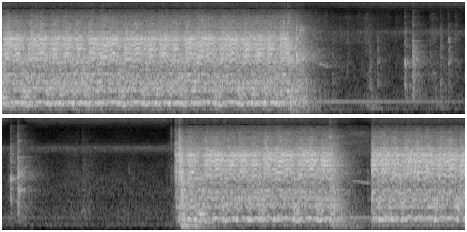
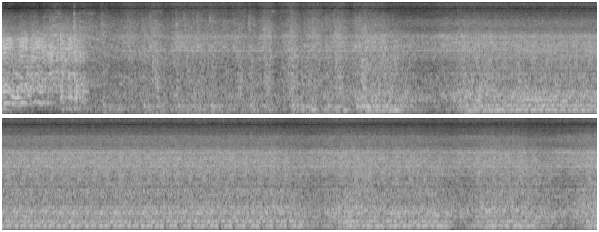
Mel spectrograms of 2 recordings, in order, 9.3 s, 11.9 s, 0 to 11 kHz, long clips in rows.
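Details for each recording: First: 1964 Buick Electra 225, 38,000 original miles, rebuilt after an engine fire, first start attempt: repeated cranking bursts, starter spinning evenly but engine never fires; distributor installed 180 degrees out. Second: 1964 Buick Electra 225 V8, 38,000 original miles, rebuilt after an engine fire: after a short rev it settles into a smooth, quiet, even idle with no knock or tapping; normal idle.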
